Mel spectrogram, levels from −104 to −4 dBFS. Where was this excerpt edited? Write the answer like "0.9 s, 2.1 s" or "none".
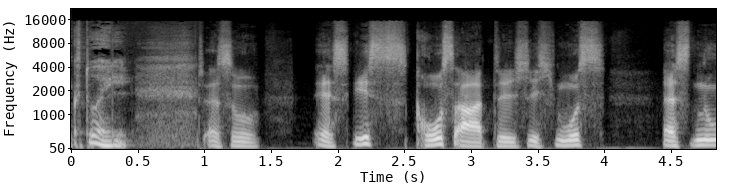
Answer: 0.9 s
